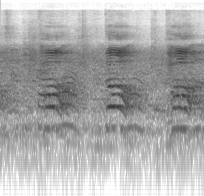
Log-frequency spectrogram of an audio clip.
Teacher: ता जब बोलोगे ना तो जीभ जाकर के दांत को मारेगा, तब आवाज निकलती है। तो थ, द, ध, सब में जाकर के जीभ जाएगा, दांत में मारता है, फिर आवाज बाहर निकलता है।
